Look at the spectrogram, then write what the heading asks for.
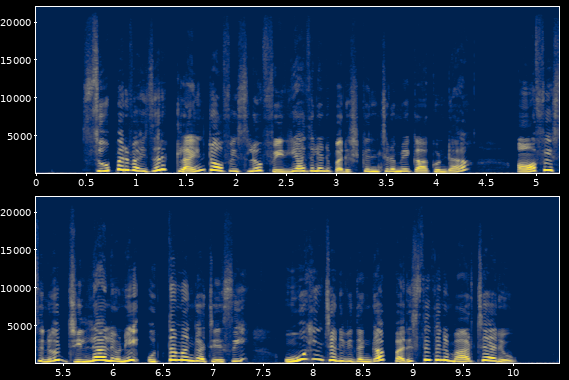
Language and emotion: Telugu, surprised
